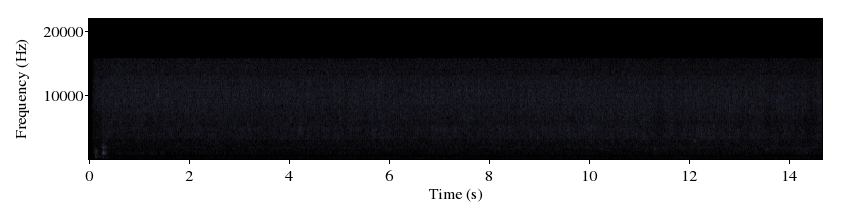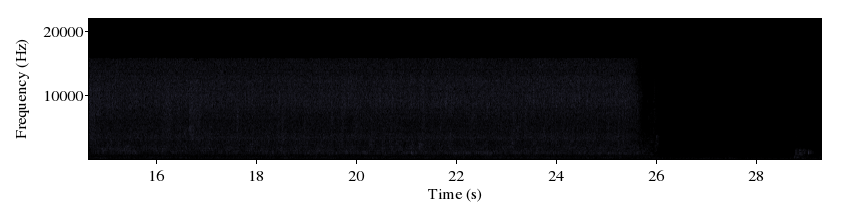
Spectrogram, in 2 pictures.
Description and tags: Faucet On/Off Far
Turning my faucet on, letting the water run, and turning it off recorded 10 feet away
